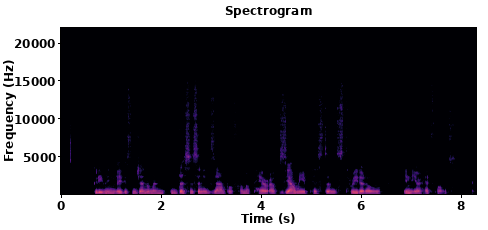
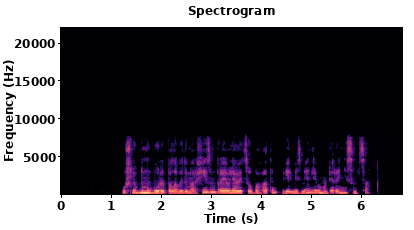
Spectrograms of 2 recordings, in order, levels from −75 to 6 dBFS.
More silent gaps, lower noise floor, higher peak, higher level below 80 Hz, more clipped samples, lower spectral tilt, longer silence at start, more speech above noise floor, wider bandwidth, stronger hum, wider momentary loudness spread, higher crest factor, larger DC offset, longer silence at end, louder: neither; second, -66 dBFS vs -84 dBFS; second, -18 dBFS vs -2 dBFS; second, -78 dBFS vs -60 dBFS; neither; about the same, -6.5 dB/octave vs -6 dB/octave; second, 0.7 s vs 1.25 s; second, 29 dB vs 68 dB; first, 15.5 kHz vs 7.8 kHz; neither; second, 12 LU vs 15 LU; about the same, 20 dB vs 16 dB; neither; second, 0.5 s vs 0.7 s; second, -38 LUFS vs -17 LUFS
